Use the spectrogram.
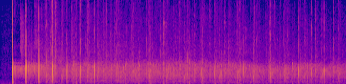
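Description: An audience at a school board of education meeting gives applause to welcome a student award recipient, a few sharp claps first and then steady scattered clapping from a modest crowd in a room.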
